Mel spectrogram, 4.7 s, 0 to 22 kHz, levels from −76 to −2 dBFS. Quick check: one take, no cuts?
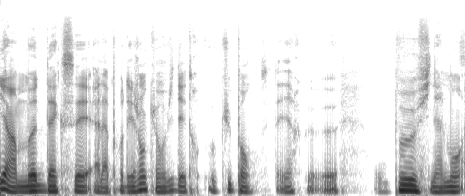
no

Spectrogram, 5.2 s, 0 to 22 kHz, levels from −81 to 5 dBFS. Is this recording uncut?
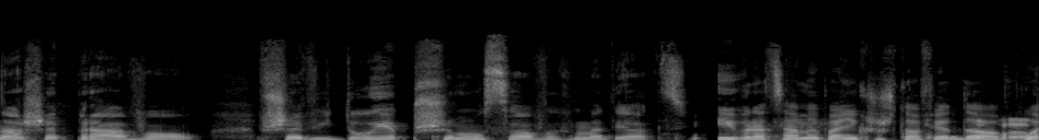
no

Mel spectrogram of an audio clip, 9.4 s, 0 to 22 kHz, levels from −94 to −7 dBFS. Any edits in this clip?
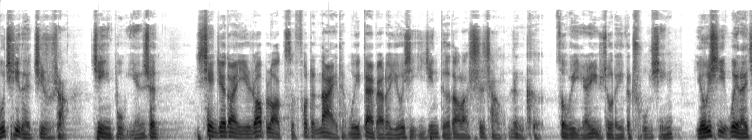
no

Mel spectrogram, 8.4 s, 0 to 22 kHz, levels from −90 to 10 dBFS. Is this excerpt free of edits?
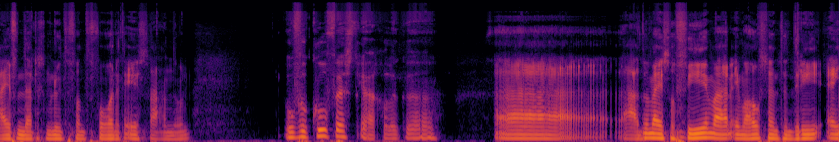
no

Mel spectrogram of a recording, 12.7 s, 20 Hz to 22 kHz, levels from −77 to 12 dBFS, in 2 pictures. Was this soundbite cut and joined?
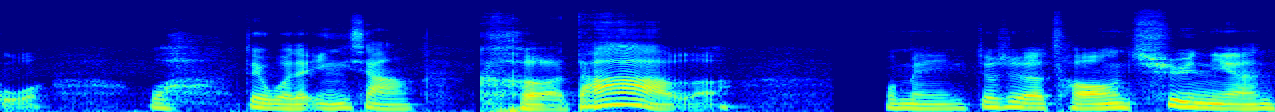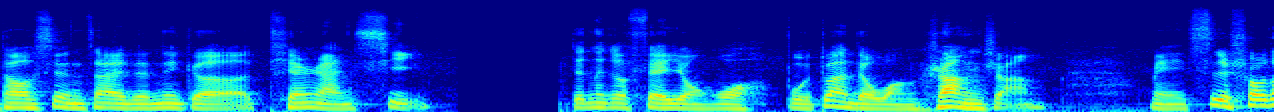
no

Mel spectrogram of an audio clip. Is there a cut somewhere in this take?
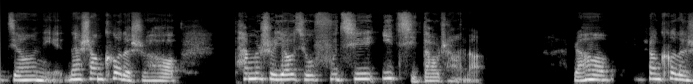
no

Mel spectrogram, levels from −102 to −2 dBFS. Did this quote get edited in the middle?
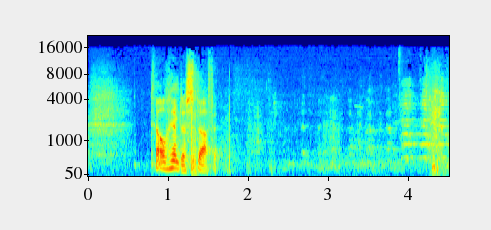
no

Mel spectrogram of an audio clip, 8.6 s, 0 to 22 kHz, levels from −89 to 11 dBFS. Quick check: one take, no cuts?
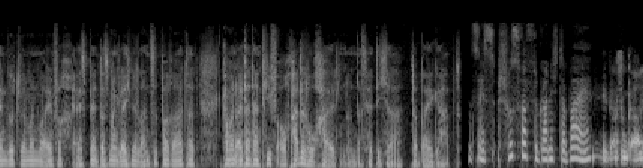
no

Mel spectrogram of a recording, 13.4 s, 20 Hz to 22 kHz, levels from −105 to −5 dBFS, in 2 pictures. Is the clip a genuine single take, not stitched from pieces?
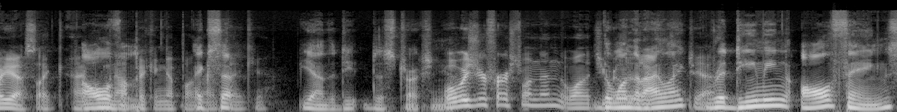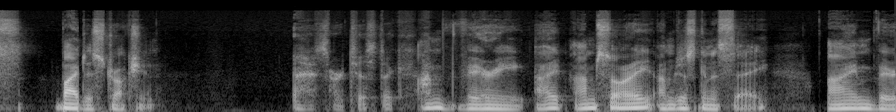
no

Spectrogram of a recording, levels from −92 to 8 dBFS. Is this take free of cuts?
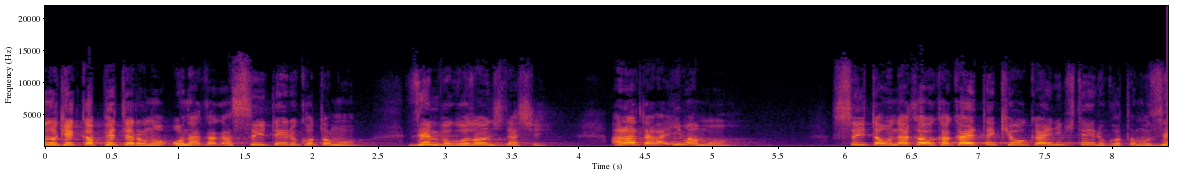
yes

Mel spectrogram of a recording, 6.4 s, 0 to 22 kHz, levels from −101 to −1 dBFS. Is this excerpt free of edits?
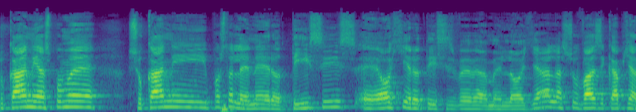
yes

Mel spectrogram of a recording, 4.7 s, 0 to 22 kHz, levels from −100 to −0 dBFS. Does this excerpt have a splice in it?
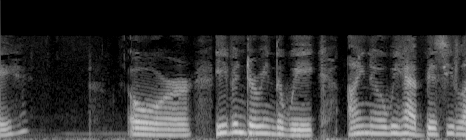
yes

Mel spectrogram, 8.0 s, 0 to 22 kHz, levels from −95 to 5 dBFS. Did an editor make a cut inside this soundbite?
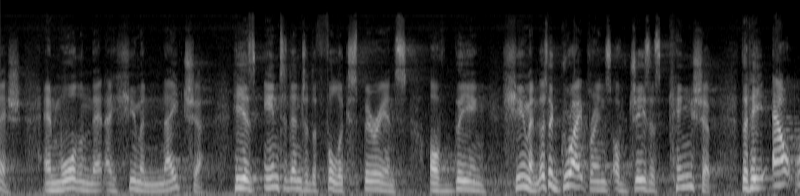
yes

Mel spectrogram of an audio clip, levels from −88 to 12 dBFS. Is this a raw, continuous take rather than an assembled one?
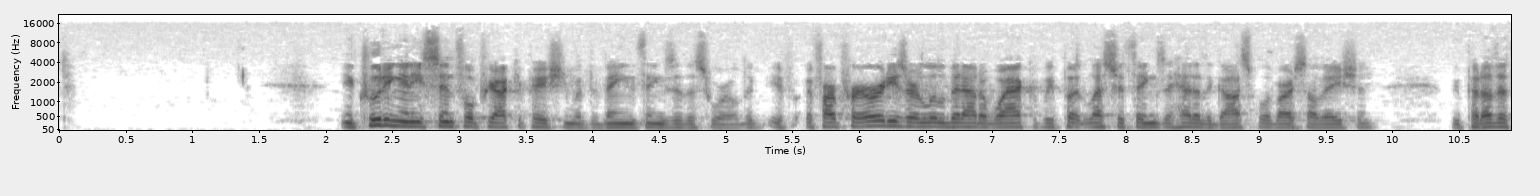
yes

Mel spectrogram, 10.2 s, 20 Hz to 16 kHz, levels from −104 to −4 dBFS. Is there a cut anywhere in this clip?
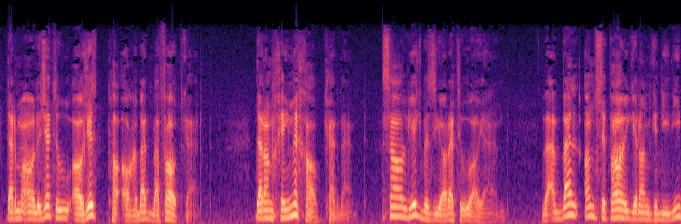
yes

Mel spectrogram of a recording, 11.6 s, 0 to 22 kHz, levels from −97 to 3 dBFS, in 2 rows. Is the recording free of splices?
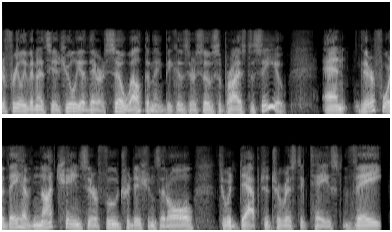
yes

